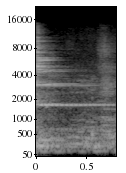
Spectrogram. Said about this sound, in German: Komm, lass uns erstmal anstoßen auf einen schönen Abend. Yes. Auf jeden Fall. Gleich zwei Gläser. So, Prost, ne?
